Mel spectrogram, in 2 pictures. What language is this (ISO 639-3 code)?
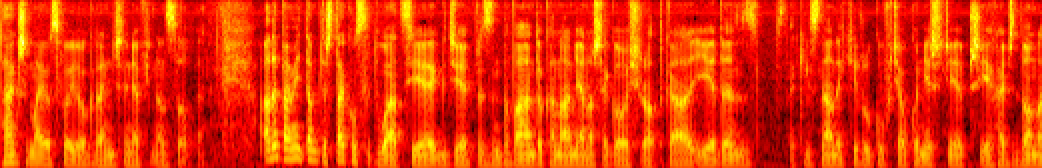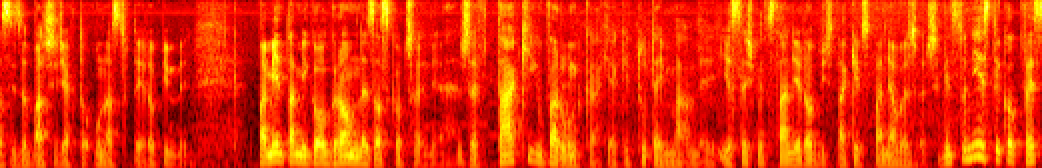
pol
